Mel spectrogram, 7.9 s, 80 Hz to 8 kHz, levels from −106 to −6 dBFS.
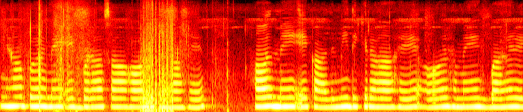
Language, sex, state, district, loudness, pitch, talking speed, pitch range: Hindi, female, Punjab, Fazilka, -15 LUFS, 225 Hz, 160 wpm, 220-230 Hz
